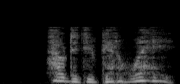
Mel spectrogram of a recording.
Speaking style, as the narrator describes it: Harry asked, and he was not surprised to hear himself whispering

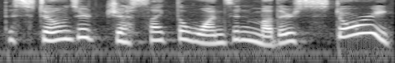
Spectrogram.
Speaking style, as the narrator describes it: Courtney exclaimed

